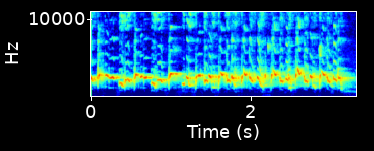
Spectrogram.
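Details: Sooty-headed bulbul song played to provoke other bulbuls, an unbroken, dense stream of rapid bubbly warbles and chirps with no pauses, loud and close.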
